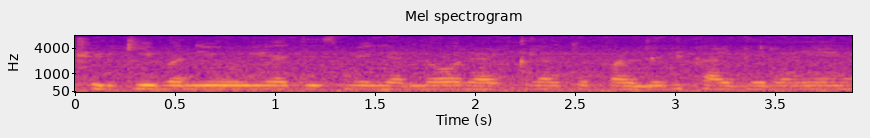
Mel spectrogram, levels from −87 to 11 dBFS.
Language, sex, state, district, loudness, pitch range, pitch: Hindi, female, Chhattisgarh, Raipur, -16 LUFS, 175-185 Hz, 180 Hz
